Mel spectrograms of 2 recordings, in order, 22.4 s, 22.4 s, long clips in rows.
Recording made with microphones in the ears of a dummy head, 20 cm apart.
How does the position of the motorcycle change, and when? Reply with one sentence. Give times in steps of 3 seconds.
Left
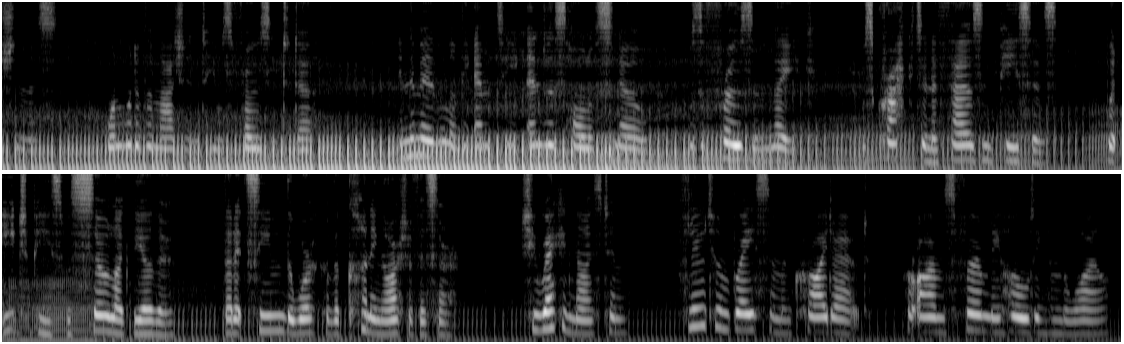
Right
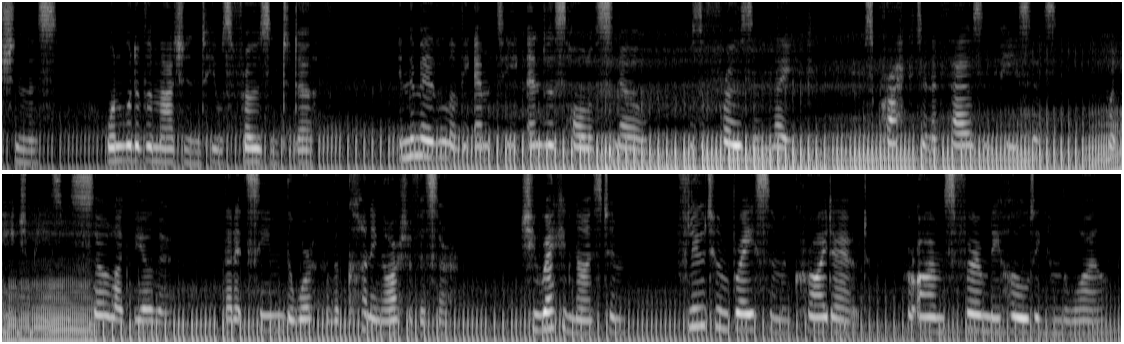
In this clip you hear the motorcycle on the left from 0 s and on the right from 6 s.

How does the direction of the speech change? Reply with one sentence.
You can hear the speech go left and come back.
